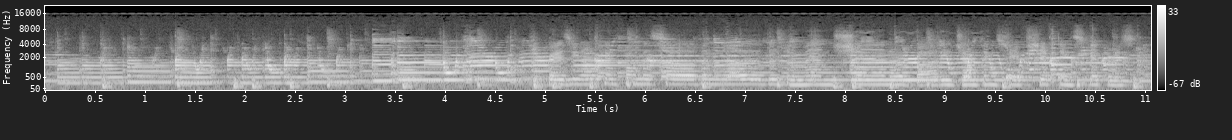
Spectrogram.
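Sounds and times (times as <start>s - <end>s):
electric guitar single notes: 0.0s - 11.0s.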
